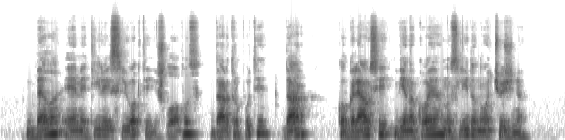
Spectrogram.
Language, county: Lithuanian, Vilnius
